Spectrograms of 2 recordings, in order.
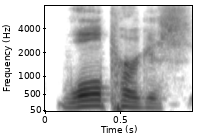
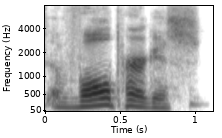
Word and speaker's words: Walpurgis: Tomorrow night, though, 8 p.m., King's Inn, Walpurgis is Volpurgis. I believe it's pronounced with a V, as I was corrected earlier.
